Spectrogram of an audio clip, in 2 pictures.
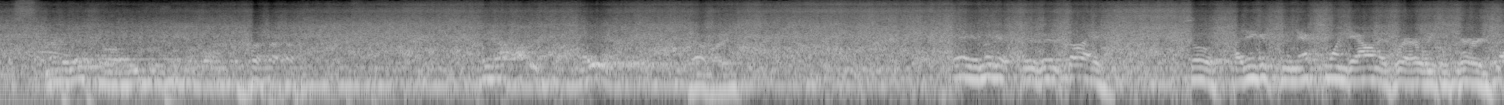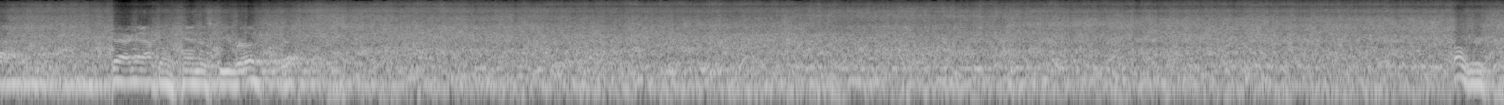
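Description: Water flowing and splashing through a concrete storm-drain tunnel: a steady rushing hiss. For about the first half it is overlaid with pitched sounds that fade out.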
